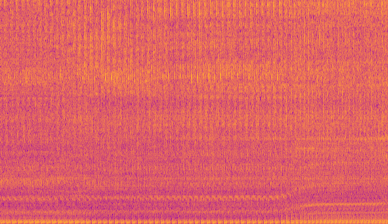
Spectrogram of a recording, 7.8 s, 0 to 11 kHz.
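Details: Honda PC800 V-twin, rebuilt by previous owner, compression 110 psi front and 130 rear (should be 150): loud beat turning uneven and stumbling above 2,600 rpm; misfire, owner suspects exhaust valve, unconfirmed.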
